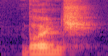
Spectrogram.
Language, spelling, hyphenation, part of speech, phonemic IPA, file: Dutch, brunch, brunch, noun / verb, /ˈbrʏnʃ/, Nl-brunch.ogg
- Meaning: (noun) a brunch; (verb) inflection of brunchen: 1. first-person singular present indicative 2. second-person singular present indicative 3. imperative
